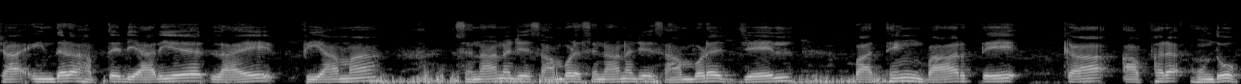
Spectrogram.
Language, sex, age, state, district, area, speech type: Sindhi, male, 45-60, Madhya Pradesh, Katni, urban, read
